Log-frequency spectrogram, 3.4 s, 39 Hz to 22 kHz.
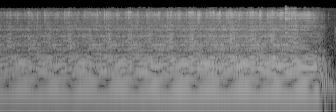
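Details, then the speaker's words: Old quadraphonic 8-track player, long stored and powered from a bench supply, tricked into sensing a cartridge. The capstan motor hums smoothly at a steady pitch for three seconds, then winds down cleanly at power-off. Normal motor run. "So if we try and make it think it's got a cartridge it's running."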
